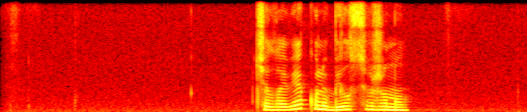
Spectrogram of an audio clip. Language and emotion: Russian, neutral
